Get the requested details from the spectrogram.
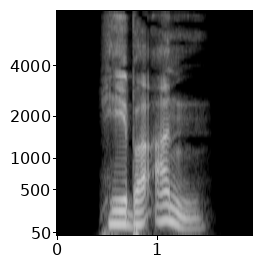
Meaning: inflection of anheben: 1. first-person singular present 2. first/third-person singular subjunctive I 3. singular imperative
- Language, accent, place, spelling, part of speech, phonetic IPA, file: German, Germany, Berlin, hebe an, verb, [ˌheːbə ˈan], De-hebe an.ogg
